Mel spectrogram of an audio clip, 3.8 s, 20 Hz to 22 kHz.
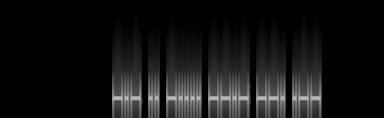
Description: Morse code, heard as a keyed tone, about 40 wpm, 700 Hz. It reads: KI6QGW
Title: USA Call Signs 40wpm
